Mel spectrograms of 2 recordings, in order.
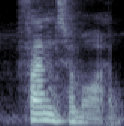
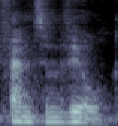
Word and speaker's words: Phantomile: Phantomile. I always call it Phantomville. Phantomile. Um, clono daughter fan uh phantom phantomile. Sorry, I always pronounce that wrong. I always go to say phantomville, but it's phantom.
